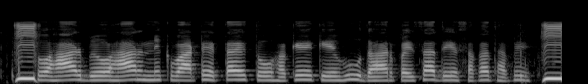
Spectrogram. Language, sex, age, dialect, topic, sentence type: Bhojpuri, female, 25-30, Northern, banking, statement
